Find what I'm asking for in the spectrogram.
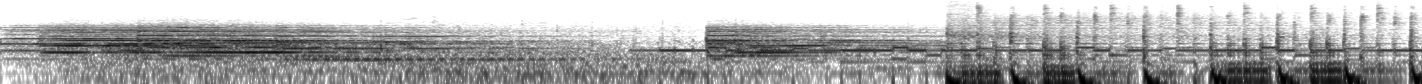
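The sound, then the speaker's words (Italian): Bells ringing, first as a sustained, layered tonal hum, then from about two-thirds of the way through as loud, bright, repeated clanging strikes that continue to the end. “Dai, campane.”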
